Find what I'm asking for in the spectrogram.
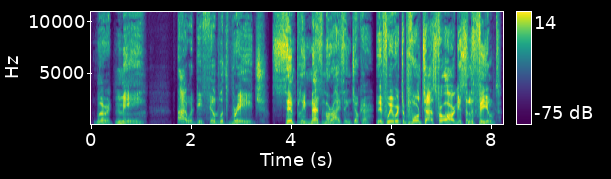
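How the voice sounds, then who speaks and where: Gravelly, grandiose shark demigod warrior. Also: male voice, deep voice, sing-song, unhurried, fairly bright tone, no echo, studio quality, exaggerated voice. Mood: measured, thoughtful. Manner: formal, stately, grandiose diction. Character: proud regal shark demigod warrior, formal and earnest. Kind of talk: video game character voice lines.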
